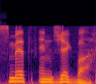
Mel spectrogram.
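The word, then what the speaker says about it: Smith-Njigba: Smith and Jigba. – Thank you. I can never remember if the N is silent or not.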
